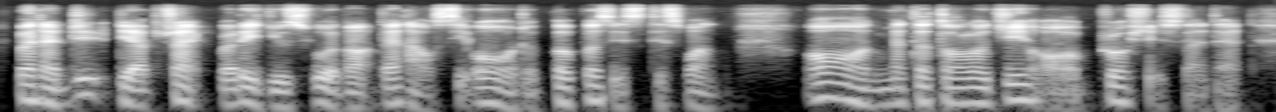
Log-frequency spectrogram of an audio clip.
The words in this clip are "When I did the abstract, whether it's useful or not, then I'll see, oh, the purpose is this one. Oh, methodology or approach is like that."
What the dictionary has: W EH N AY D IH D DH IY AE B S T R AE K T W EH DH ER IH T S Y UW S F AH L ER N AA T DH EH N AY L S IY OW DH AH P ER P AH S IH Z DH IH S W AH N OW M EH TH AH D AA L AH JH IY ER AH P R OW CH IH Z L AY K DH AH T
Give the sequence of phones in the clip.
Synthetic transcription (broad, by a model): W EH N AY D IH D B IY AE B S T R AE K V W EH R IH Y UW S F AH L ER N AA T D EH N AY W S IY OW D AH P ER P AH S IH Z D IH S W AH N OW M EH T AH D AA L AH JH IY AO AH P R OW CH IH S L AY K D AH T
